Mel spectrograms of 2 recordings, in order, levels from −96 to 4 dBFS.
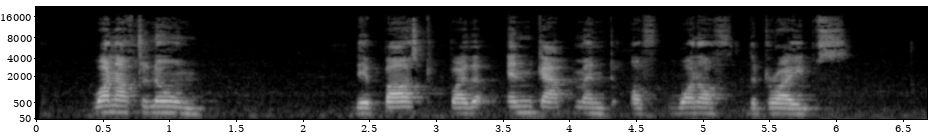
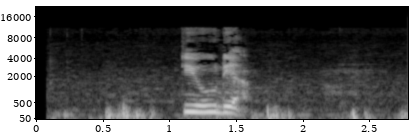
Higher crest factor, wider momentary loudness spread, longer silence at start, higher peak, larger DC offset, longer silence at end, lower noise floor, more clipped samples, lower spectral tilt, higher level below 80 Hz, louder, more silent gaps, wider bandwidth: about the same, 22 dB vs 20 dB; second, 13 LU vs 18 LU; first, 0.45 s vs 0.2 s; second, -14 dBFS vs -6 dBFS; neither; first, 0.6 s vs 0 s; first, -74 dBFS vs -45 dBFS; neither; second, -2 dB/octave vs -6.5 dB/octave; second, -80 dBFS vs -42 dBFS; second, -33 LUFS vs -22 LUFS; neither; first, 16.5 kHz vs 11.5 kHz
